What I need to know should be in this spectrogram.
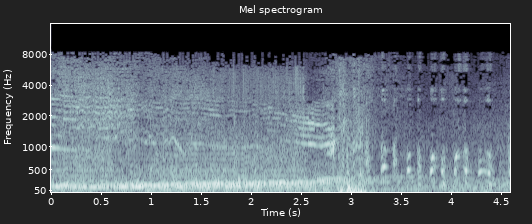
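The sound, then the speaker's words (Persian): A loud mechanical drone from a machine being started up, with a steady low hum and rising whirring tones, shifting after about three seconds into softer sputtering pulses. No voices. “آرتا جا ماشینو به کار بنداز که من میترسم دوباره کار دستم بدن اینجا.”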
